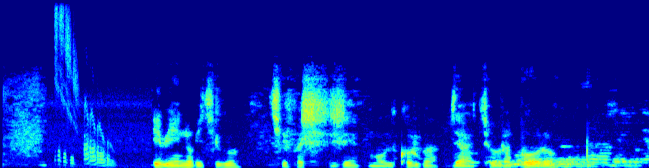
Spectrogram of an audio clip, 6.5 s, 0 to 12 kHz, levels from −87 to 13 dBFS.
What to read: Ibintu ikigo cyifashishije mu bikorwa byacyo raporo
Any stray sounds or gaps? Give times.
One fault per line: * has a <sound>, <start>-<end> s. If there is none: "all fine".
* has a chirp, 0.5-1.2 s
